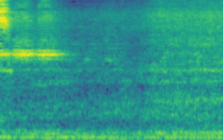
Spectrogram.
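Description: Steady low background rumble, with no clear strokes or clicks on top of it.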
